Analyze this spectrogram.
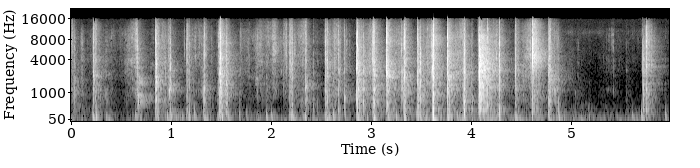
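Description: Playing cards shuffle and riffle in a young woman's hands.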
